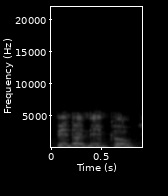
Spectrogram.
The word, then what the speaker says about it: Bandai Namco: The reason I said all that is because during our pre-show discussion, I butchered the name and said everything else but Bandai Namco. But now that I've got it, Bandai Namco.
